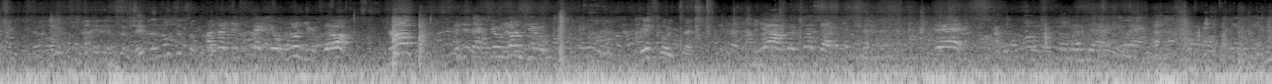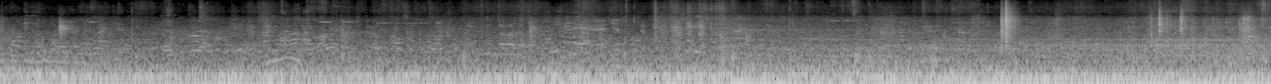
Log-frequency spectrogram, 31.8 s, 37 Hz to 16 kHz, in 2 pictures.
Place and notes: Poznan, Wilda district, Wilda market - before closing time
(binaural) walking around Wilda market on a Saturday afternoon. the place is not busy anymore in this time of the day. almost all vendors are still there but you can sense they are about to close their stands. already sorting things to pack while serving last customers. (Luhd PM-01 into sony d50)
Poznań, Poland, 12 September 2015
